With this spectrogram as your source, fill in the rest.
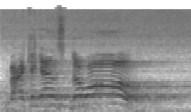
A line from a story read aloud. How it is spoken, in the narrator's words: Von Baumeister bellowed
